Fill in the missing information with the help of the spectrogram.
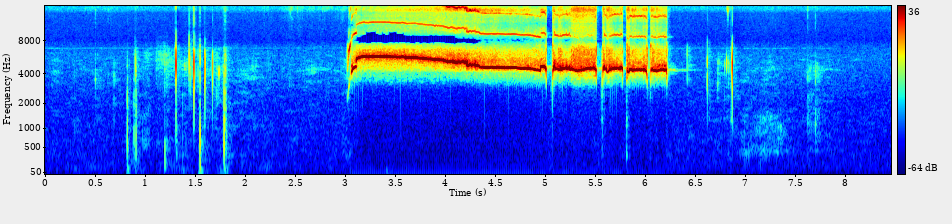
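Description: Homemade brass-tube hazel grouse call blown in one thin, very high whistle. It starts about three seconds in, sinks slightly in pitch and breaks into a few short notes before stopping, imitating a hazel grouse's whistle. A few soft handling clicks come before it.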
